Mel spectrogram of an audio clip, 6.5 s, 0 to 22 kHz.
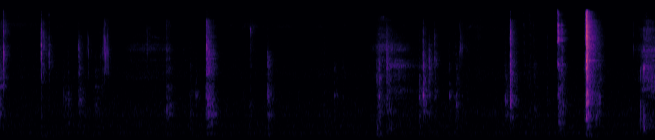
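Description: Light, irregular clicks and taps of small hardware being handled as the rear expansion-slot bracket plate of a Lian Li O11 Dynamic Mini PC case is unscrewed and worked loose, with one sharper click near the end.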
